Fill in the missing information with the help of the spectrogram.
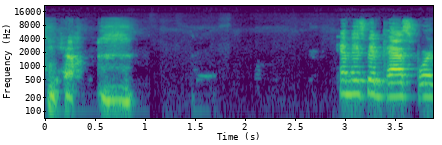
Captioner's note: laughter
